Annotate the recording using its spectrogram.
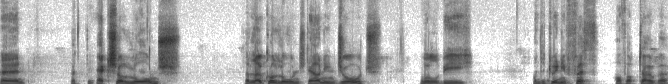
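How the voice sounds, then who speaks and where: A man with a dark, mellow tone speaks at a fairly high pitch with ordinary pitch variation. His pace is very slow, with long, frequent pauses. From South Africa. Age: 70s. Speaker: veteran marathon runner and author. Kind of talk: podcast interview.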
